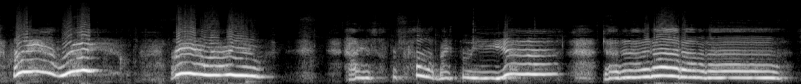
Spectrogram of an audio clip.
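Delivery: very high, loud cartoon calling; high squeaky voice. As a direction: call out in a silly falsetto. [name] and [name] looking for Maria.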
